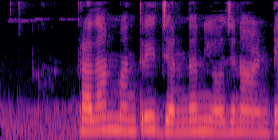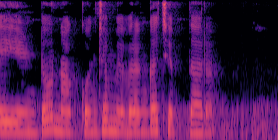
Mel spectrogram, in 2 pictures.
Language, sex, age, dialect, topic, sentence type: Telugu, female, 18-24, Utterandhra, banking, question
